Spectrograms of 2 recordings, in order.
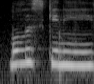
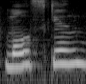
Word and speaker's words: Moleskine: comment and saying that it's actually an Italian word and it has nothing to do with moles or skins.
